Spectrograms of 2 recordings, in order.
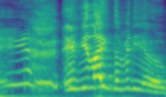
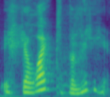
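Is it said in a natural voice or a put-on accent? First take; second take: put-on accent; natural voice. First: It is said in a put-on, fake-Irish accent. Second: It is said in her natural voice.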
